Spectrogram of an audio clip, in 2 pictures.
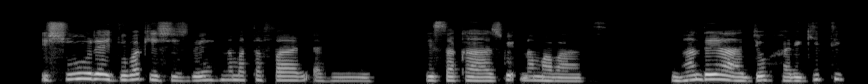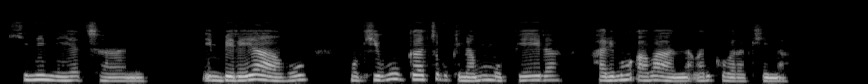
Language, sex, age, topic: Rundi, female, 36-49, education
